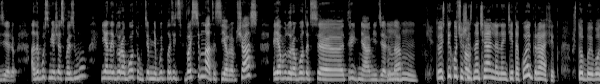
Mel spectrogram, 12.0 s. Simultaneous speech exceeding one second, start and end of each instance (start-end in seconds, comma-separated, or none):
none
